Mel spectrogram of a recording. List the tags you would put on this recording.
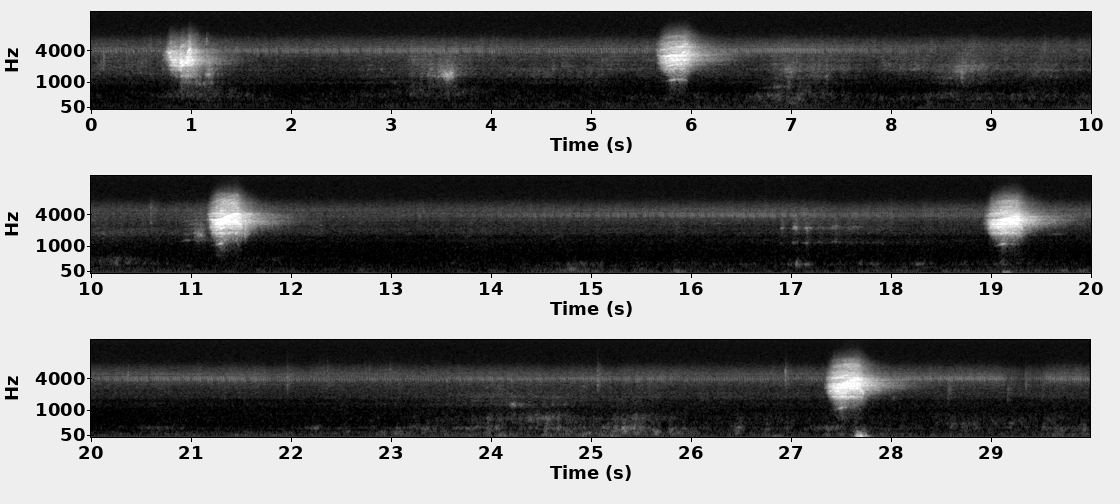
Soundscapes > Nature
field-recording
owl

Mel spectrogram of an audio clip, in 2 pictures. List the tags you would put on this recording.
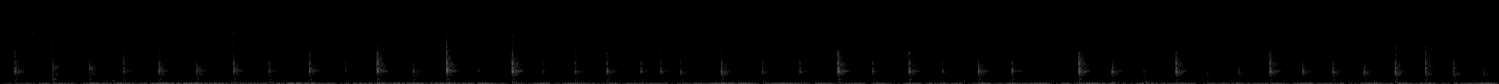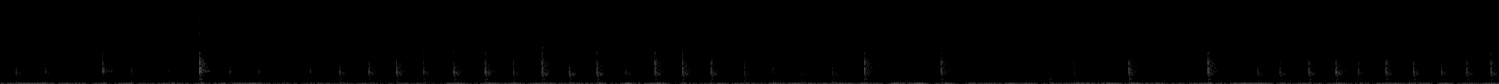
Sound effects > Human sounds and actions
individual
person

